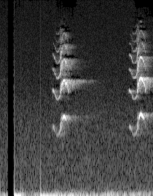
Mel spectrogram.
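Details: Female Tawny Owl song, piercing and higher than the male's, a little like a Little Owl: two harsh screeches, the first long and trailing off, the second shorter, after a few soft clicks at the start.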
